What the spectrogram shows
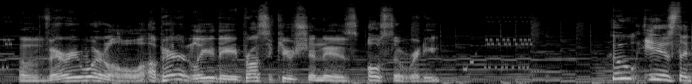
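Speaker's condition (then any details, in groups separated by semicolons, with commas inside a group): No condition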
